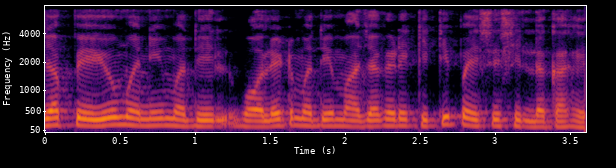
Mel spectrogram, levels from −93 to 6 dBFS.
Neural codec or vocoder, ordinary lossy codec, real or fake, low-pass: codec, 16 kHz, 16 kbps, FunCodec, trained on LibriTTS, 50 frames a second; none; fake; 7.2 kHz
